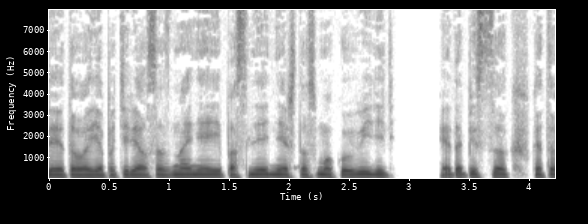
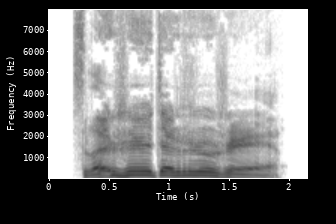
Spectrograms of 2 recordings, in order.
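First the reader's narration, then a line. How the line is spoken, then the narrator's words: Thundering command. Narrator (Russian): голос князя прогремел над всем поместьем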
